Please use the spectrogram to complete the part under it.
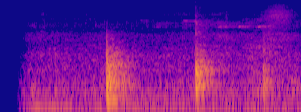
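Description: Shoes stomp on a hard floor.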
